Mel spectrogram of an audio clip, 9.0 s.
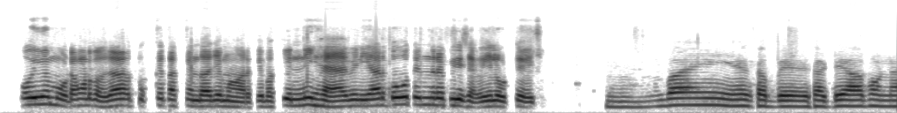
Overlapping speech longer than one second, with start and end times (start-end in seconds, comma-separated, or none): none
